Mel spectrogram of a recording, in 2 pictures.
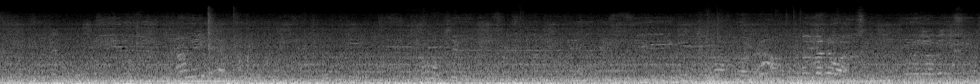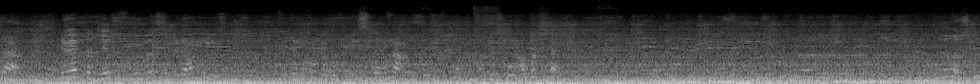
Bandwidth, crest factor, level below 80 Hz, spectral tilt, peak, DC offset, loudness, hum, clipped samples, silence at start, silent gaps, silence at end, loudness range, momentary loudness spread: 12.5 kHz; 14 dB; -22 dBFS; -6.5 dB/octave; -4 dBFS; under 0.1%; -22 LUFS; none; under 0.1%; 0 s; none; 0 s; 2 LU; 4 LU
